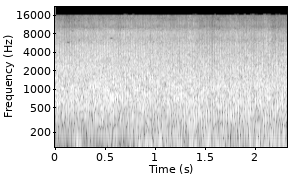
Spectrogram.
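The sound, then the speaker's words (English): A helicopter carrying a researcher to an adult female moose during a February afternoon moose darting and collaring study drones loudly and steadily, its engine and rotor noise forming a dense, unbroken roar with no voices. “taxied by chopper to an adult female who received the same treatment.”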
